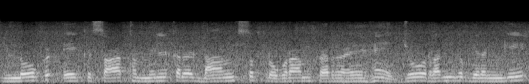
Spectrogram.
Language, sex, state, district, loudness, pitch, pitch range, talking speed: Hindi, male, Madhya Pradesh, Dhar, -14 LUFS, 160 Hz, 150-170 Hz, 135 wpm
